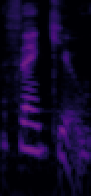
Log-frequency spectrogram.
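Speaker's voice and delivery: forced, strained speech through clenched, gritted teeth. After Sandra looks over, Kanan answers the player through gritted teeth. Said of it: "he's just saying this through gritted teeth".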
